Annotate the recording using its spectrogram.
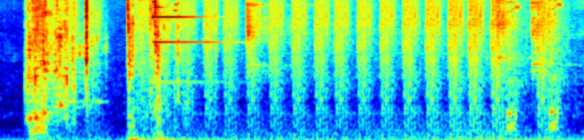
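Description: Rapid gunshots pop in quick, even bursts.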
